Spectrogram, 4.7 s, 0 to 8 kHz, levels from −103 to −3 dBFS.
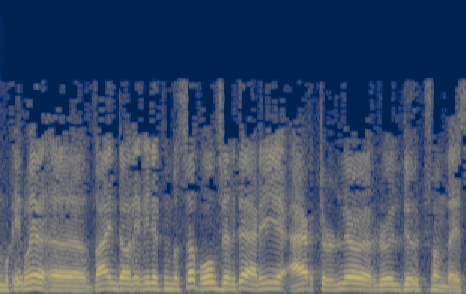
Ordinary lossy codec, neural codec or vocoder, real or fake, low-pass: MP3, 24 kbps; codec, 16 kHz, 0.5 kbps, FunCodec, trained on Chinese and English, 25 frames a second; fake; 7.2 kHz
